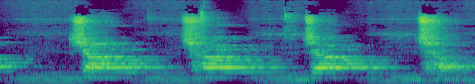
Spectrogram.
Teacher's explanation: इनको बोलते समय जो वायु निकलती है वो घर्षण के साथ निकलती है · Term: स्पर्श संघर्षी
